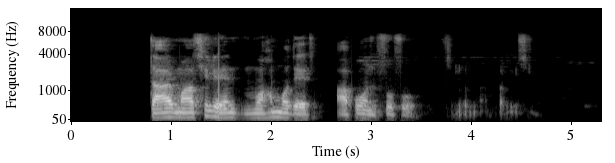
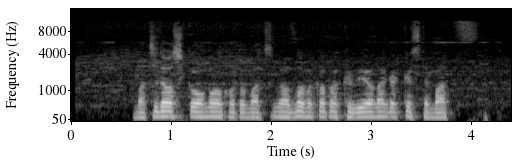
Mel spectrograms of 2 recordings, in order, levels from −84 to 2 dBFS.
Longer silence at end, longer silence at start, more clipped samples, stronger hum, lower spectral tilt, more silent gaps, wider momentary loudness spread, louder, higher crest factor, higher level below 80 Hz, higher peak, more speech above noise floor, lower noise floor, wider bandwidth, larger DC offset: first, 0.75 s vs 0.25 s; first, 0.8 s vs 0.6 s; neither; neither; second, -5 dB/octave vs -7.5 dB/octave; neither; first, 23 LU vs 8 LU; about the same, -24 LUFS vs -23 LUFS; about the same, 20 dB vs 18 dB; second, -64 dBFS vs -56 dBFS; about the same, -6 dBFS vs -6 dBFS; first, 64 dB vs 30 dB; first, -89 dBFS vs -53 dBFS; second, 8 kHz vs 11.5 kHz; neither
